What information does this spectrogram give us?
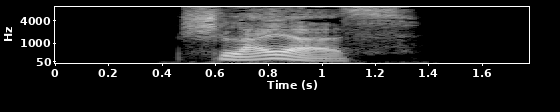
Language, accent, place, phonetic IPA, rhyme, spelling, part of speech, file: German, Germany, Berlin, [ˈʃlaɪ̯ɐs], -aɪ̯ɐs, Schleiers, noun, De-Schleiers.ogg
- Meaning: genitive singular of Schleier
